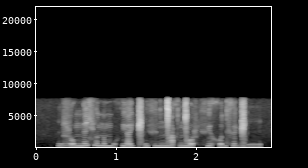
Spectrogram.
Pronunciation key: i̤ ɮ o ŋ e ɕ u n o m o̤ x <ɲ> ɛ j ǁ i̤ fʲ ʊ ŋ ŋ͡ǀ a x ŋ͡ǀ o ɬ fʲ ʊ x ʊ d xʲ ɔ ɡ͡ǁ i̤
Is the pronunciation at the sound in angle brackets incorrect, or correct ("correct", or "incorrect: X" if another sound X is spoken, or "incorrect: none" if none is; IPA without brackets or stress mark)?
incorrect: j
